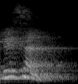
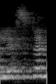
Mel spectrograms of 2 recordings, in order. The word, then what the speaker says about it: listen: ठीक है, एग्जाम्पल के तौर पर आप देख सकते हैं लिसन, LISTEN. देखिए यहाँ पर LISTEN, लिसन को लिस्टन नहीं बोला जाता है. देखिए टी है लेकिन टी का प्रोनाउंसिएशन नहीं किया जाता है.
